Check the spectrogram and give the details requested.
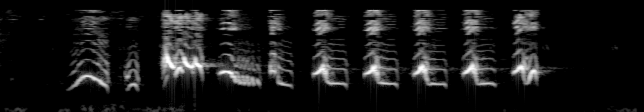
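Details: Decoy white-rumped shama singing for voice training: a clear arched whistle, then a rapid string of about eight short, downslurred, repeated notes, delivered briskly and loudly, with faint low background rumble.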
